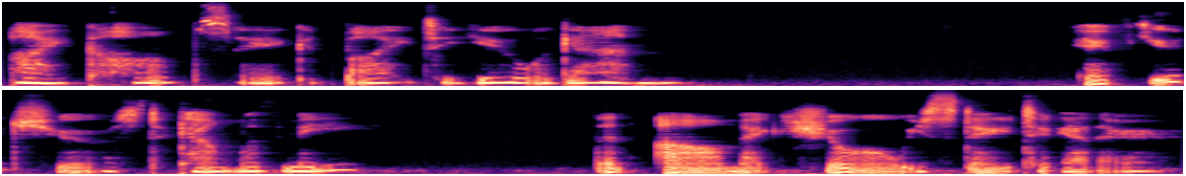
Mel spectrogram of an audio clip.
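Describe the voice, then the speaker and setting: An immortal fox witch breathes her lines in a soft, intimate whisper, voiced by a woman. She speaks very slowly in a lowish, gravelly, breathy tone. She is a devoted, tender wife in an ASMR roleplay. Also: sing-song, exaggerated voice. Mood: tender, wistful.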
